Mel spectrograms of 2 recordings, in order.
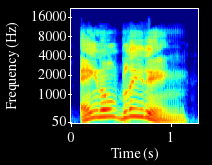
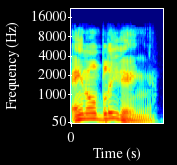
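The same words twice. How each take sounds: First: It is read with more excitement and energy. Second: It is read in a calmer, less energetic way.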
